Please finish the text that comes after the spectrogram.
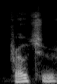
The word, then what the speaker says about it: Boucher: Ryan Boucher, pronounced Boucher for.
